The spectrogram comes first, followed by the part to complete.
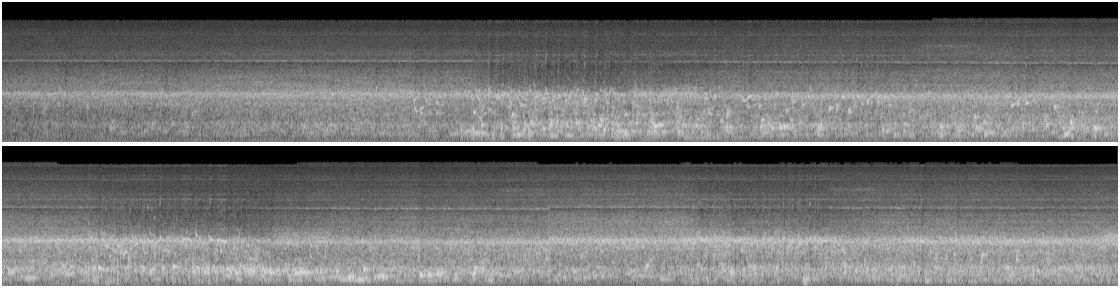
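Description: Underwater bubbling and gurgling with a steady hiss, fading in over the first few seconds and then holding steady.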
